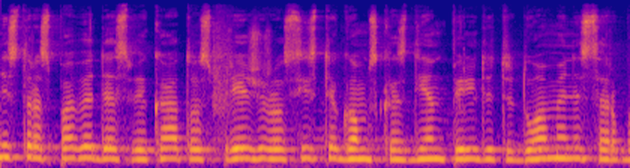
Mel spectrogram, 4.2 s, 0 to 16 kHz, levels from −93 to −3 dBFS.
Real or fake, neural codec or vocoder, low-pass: real; none; 14.4 kHz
